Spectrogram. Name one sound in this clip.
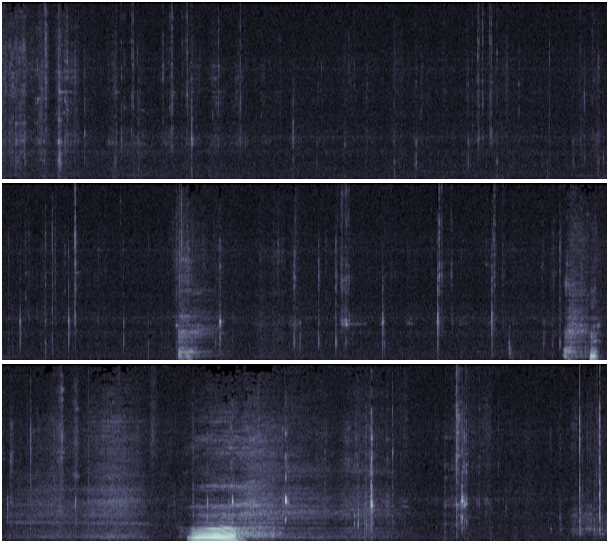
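Small metal parts click and tick as fingers handle them.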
